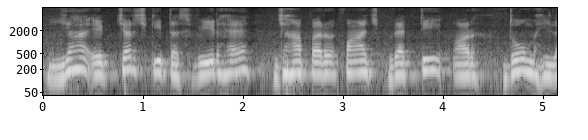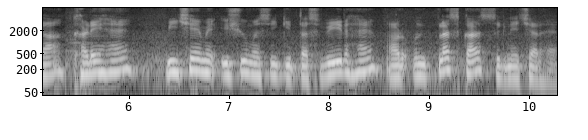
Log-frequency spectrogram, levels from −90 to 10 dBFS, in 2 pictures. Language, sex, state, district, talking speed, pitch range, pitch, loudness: Hindi, male, Bihar, Gaya, 155 wpm, 135-170 Hz, 150 Hz, -14 LUFS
